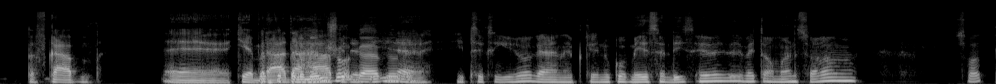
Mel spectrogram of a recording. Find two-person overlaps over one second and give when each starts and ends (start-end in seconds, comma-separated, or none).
2.5-4.2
